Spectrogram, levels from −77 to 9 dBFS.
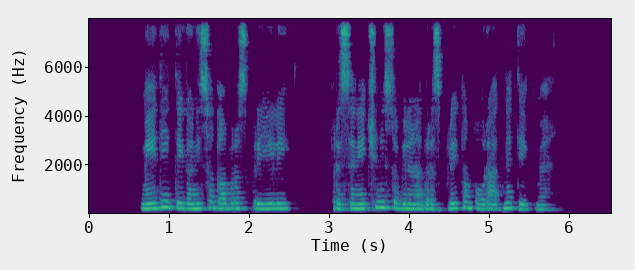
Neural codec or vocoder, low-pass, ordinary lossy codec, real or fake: none; none; none; real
